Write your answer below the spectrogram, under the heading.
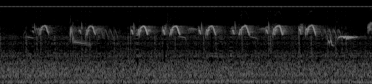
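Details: Singing white-spotted Bluethroat male, Halmstad harbour fill, Sweden, May, in outer reedbed; a fast series of identical ringing arched notes, about three per second, with a few lower chirps interspersed over constant background hum.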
